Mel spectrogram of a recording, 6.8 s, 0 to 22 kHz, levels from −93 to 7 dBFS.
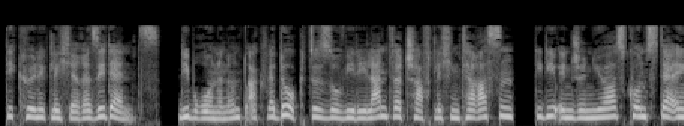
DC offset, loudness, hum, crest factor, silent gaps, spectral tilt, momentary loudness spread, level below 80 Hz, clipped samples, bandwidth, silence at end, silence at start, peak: under 0.1%; -24 LUFS; none; 16 dB; none; -5 dB/octave; 5 LU; -62 dBFS; under 0.1%; 10.5 kHz; 0 s; 0.05 s; -8 dBFS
